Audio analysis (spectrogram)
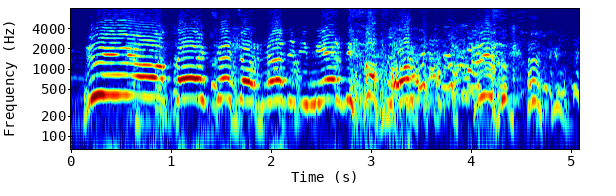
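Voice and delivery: angry shout. Pretend. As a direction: bellow the curse out. Worker's outburst in the compartment.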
